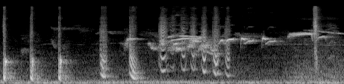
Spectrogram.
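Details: White-rumped shama during a singing display: a string of sharp clicks followed by a fast chattering warble and a thin, high, slowly falling whistle.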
